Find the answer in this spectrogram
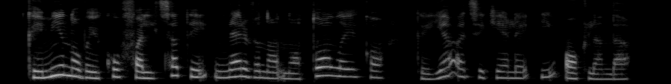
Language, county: Lithuanian, Kaunas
